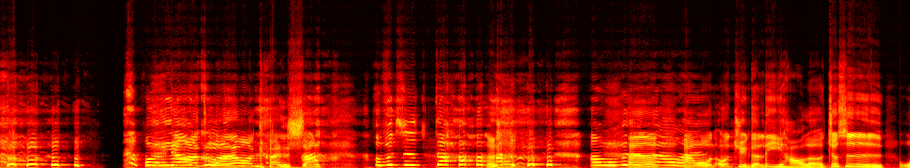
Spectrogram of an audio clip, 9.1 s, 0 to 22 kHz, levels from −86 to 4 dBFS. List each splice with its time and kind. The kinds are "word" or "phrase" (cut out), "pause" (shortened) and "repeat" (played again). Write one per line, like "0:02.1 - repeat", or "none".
none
